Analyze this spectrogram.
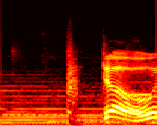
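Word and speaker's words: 道: the science of Judo doe is the way the Japanese pronounce Dao ju means gentle Judo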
